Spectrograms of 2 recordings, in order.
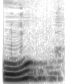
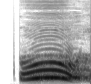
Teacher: ये ऊ इसको बोलने में कम समय लगता है, जबकि ये जो पूंछ वाला ऊ है इसको बोलने में ज्यादा समय लगता है, इसलिए इसे बड़ा ऊ बोलते हैं। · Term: छोटा ऊ और बड़ा ऊ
